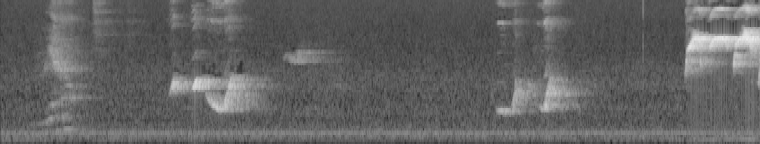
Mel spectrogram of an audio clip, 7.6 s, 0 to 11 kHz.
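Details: A pet Congo African grey parrot gives short whistled and chattering phrases, some sliding downward, ending in a loud, harsh, ringing squawk over faint steady hum; recorded April 2013. Grey parrot.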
